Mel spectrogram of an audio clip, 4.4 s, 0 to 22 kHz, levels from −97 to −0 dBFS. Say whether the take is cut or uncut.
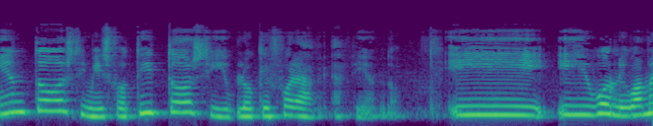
cut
